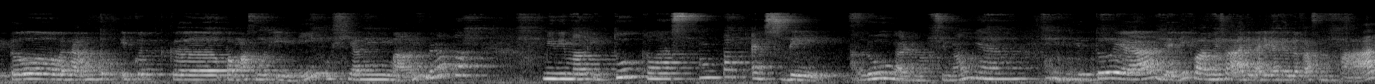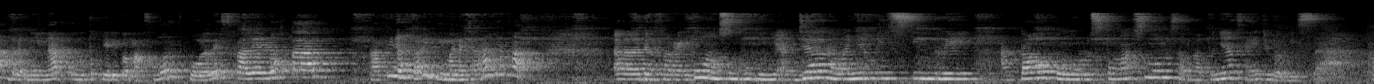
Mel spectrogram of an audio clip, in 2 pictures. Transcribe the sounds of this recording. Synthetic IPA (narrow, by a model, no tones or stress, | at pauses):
t̪unaɦunt̪ʊk̚ikʊt̪̚kəpəmasmʊriniusiaminimalnibəɾapa | minimalit̪uklasəmpat̪̚ɛsdela̰luŋɡaːdamaksimalɲa | ɡit̪ujad͡ʒadikalomisala̰dɪkadɪkadɪkdokt̪asəmpa̰t̪̚bərminat̪unt̪ʊk̚piɾipəmaksmʊrbolɛhsə̥kaliandɔk̚t̪ər | t̪apidaŋfaɾɛɡimanat͡ʃaɾaɲapaʔ | ʔədanfaɾait̪ulaŋsʊŋbubuɲiʔad͡ʒamamaɲamɪsinɾi | at̪awpəŋuɾʊspəmaksmʊrsalasat̪uɲasajad͡ʒuɡabisa̰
